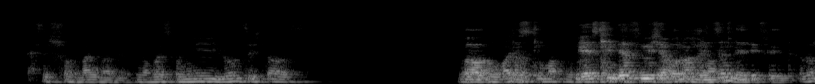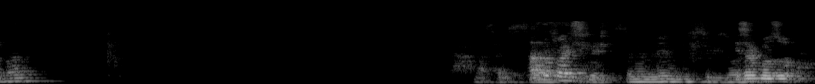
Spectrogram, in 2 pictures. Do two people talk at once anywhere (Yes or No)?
Yes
